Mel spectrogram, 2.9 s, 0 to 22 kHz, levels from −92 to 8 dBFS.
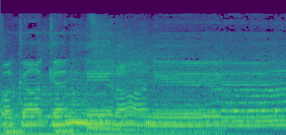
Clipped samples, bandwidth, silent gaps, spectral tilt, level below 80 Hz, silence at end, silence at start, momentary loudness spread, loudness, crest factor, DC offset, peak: under 0.1%; 15.5 kHz; none; -5.5 dB/octave; -30 dBFS; 0 s; 0 s; 4 LU; -16 LUFS; 14 dB; 3%; -2 dBFS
